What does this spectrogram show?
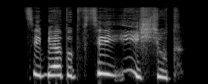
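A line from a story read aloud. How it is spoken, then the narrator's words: Agitated. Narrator (Russian): взволнованно проговорила она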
